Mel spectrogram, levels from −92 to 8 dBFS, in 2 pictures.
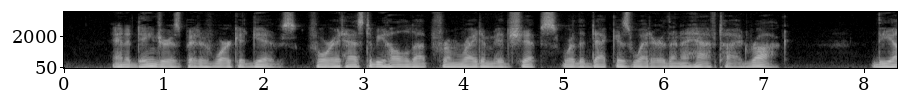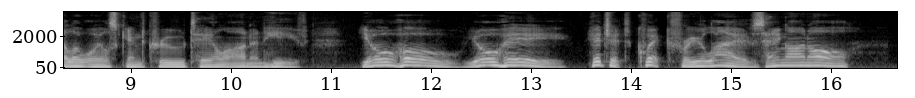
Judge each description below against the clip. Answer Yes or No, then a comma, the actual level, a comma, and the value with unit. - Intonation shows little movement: No, average, 4.8 semitones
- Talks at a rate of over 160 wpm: Yes, average, 175 wpm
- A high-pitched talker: No, very low, 95 Hz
